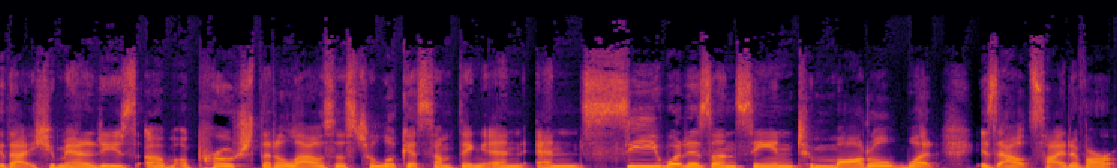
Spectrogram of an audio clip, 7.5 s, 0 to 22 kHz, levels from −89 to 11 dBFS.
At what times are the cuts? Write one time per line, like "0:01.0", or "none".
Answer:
none

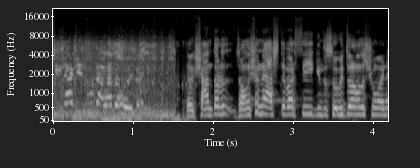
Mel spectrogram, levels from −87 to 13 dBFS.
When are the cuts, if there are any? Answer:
0:01.4

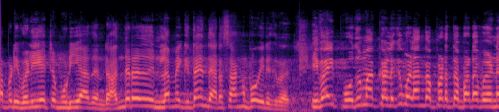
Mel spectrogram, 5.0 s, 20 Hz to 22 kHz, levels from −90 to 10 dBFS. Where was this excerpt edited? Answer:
0:03.0

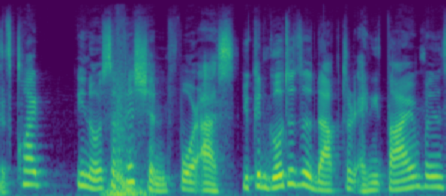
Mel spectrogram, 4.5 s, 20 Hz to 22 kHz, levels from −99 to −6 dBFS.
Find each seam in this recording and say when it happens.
0:02.3

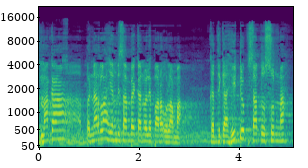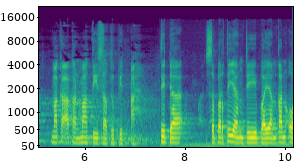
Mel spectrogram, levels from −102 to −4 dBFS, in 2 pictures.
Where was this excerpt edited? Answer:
0:07.3

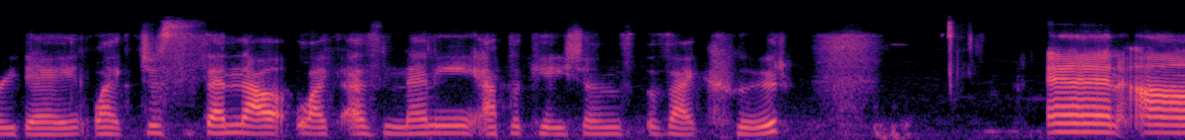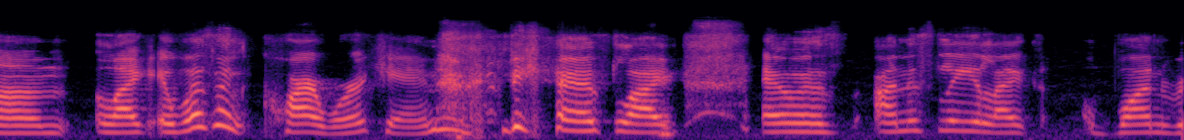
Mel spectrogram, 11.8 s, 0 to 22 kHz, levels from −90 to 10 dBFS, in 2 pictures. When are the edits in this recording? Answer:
none

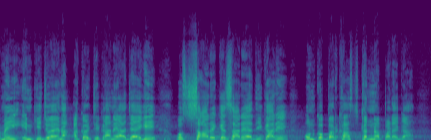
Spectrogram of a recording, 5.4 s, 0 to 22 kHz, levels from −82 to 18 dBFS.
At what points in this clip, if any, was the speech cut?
none

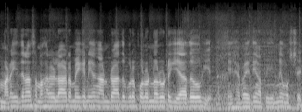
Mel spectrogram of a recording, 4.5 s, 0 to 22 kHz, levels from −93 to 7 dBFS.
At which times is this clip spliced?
0:03.4

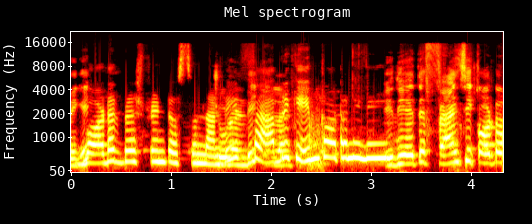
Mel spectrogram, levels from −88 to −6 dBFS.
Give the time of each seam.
none

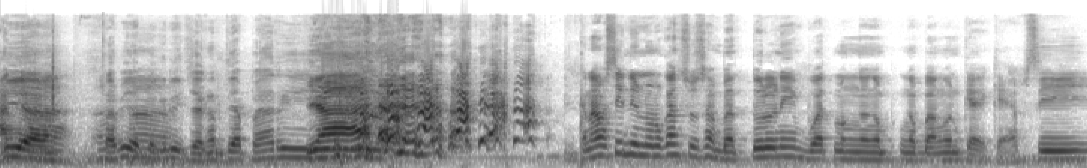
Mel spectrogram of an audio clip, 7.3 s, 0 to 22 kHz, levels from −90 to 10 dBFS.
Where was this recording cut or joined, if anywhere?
0:03.8

